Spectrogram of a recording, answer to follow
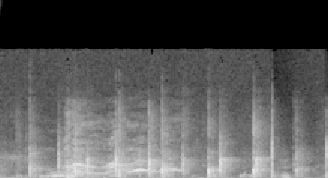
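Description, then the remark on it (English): An audience at a show claps for Cliff Curtis in a loose, uneven burst of sharp hand claps lasting a couple of seconds, with excited voices whooping and calling out over the applause. “That's what we make the white people clap every show.”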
